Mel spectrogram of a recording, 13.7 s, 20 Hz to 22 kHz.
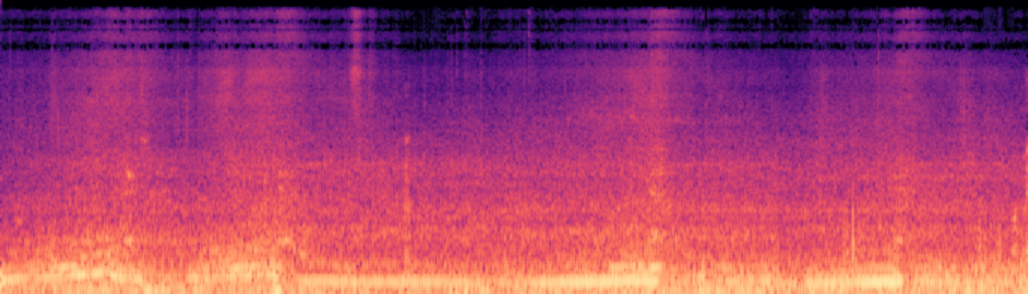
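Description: Car engine fitted with an RK Tunes X3M front mount intake, loud and close, repeatedly revving up and settling back to a steady drone, with rising whooshing tones under the throttle blips.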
